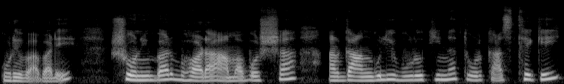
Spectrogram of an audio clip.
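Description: A woman's voice: measured pace, vocal fry, a little mellow, dry recording. A woman voicing a fretful elderly mother in a spoken ghost story, crying out shrilly in alarm. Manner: wailing, distressed, shrill.

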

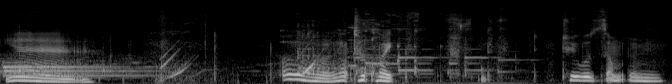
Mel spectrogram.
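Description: A woman's voice: low-pitched, expressive, very slow, gravelly. A woman casually commenting on a video game as she plays and reading its text aloud. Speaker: game player. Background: game music.

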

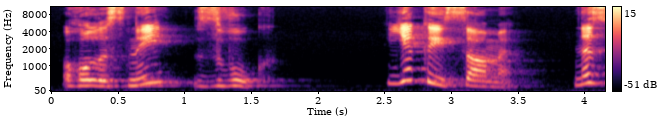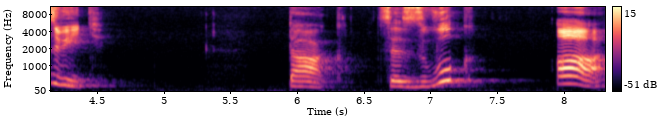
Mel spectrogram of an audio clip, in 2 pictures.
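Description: Woman teacher, fairly high voice, very slow unhurried pace, sing-song, drawn-out sounds, coaxing questions for small children. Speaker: preschool teacher.

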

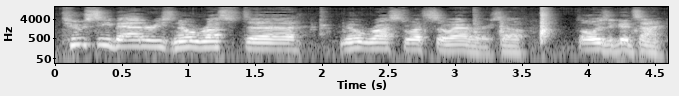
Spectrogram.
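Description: A man in his thirties chatting casually and rambling with excitement as he unboxes old toys in a cluttered basement room. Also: on the high side, moderate pace, distant mic, noisy background. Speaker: toy collector vlogger. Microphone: camera a few feet away.

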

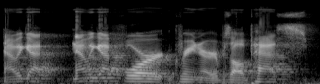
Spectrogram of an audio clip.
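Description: A man's voice: mid-range voice, a little slow, sharp tone, rough recording. A young man giving casual, joking commentary while playing a co-op video game. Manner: joking, playful.

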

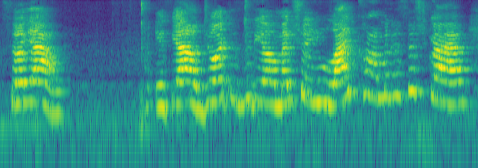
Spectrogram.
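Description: High, bright-voiced boastful young woman. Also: moderate pace. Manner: boastful, teasing. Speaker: hot wing challenge contestant. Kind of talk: casual chat while eating. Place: indoor room, seated at a table. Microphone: camera a few feet away. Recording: echoey room, distant mic, faint noise.

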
